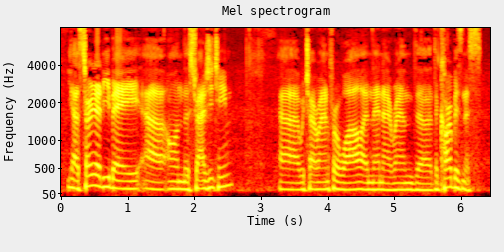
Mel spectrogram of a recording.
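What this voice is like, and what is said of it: French accent. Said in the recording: “you have an unusual accent... you ain't from around here... I'm from France, actually.”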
